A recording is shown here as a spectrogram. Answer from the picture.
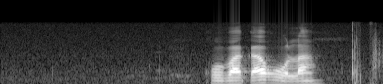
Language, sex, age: Northern Sotho, male, 26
